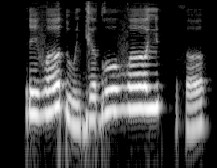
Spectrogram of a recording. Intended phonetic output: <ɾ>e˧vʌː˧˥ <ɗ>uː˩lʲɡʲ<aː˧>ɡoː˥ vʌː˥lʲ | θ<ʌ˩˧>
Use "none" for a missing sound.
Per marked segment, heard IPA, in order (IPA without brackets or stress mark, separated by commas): ɾ, ɗ, ʌː˧, ʌ˩˧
